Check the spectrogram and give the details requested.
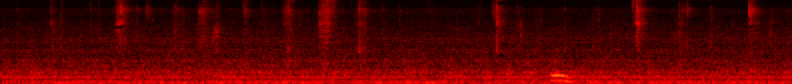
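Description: Close-up crunching of crispy fried dried fish (tuyo) being bitten and chewed, head and bones included: irregular sharp crackles, about a dozen of them. A short hum of the mouth a little past halfway.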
